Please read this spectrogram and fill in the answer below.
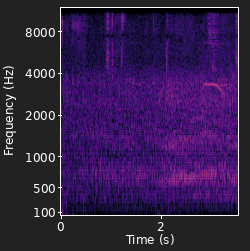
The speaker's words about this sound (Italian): Si vedono, si fanno sentire naturalmente i tifosi giallorossi. Buon colpo d'occhio comunque oggi il Meazza, e i due anelli quasi praticamente pieni, anello quello superiore della curva sud, ci sono quasi tutti i tifosi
